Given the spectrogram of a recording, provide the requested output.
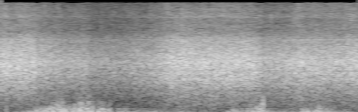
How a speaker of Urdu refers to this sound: پنکھے کچھ ایسے ہیں بعض جن کی آواز بہت زیادہ, وہ بند کرنے پڑ رہا. ایک دو پنکھے ایسے ہیں جن کی آواز سب پر حاوی ہے.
